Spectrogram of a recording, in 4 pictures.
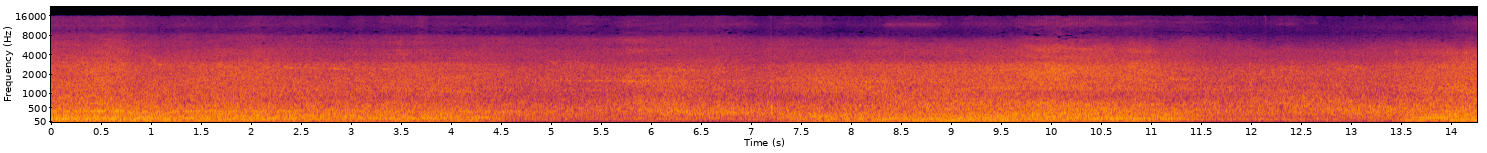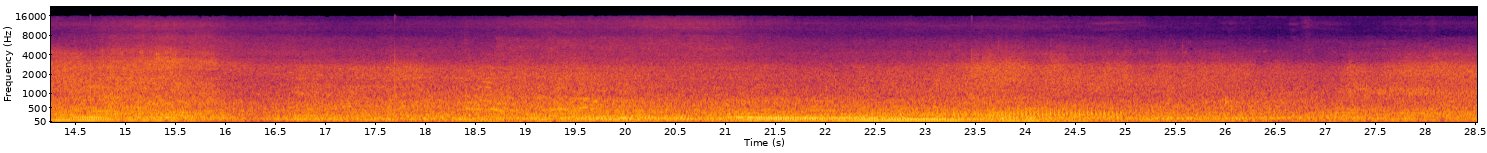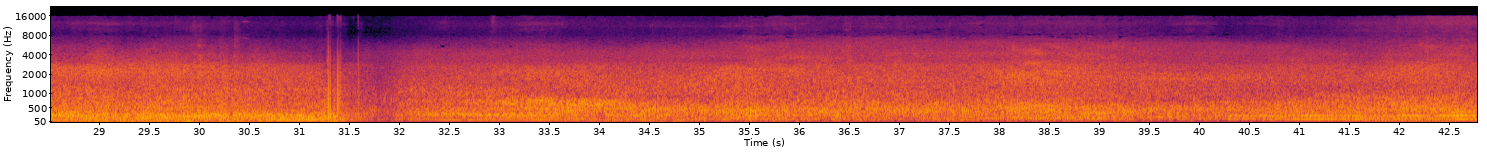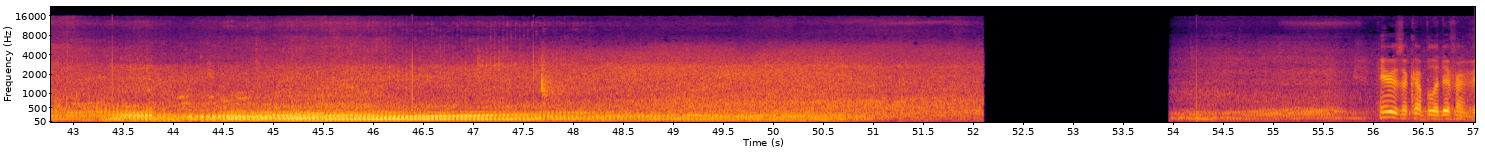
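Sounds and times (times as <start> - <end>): vehicles driving past: 0.0 - 52.1, 54.0 - 57.0.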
